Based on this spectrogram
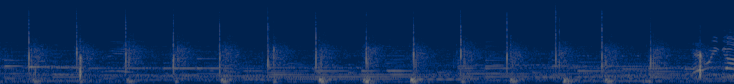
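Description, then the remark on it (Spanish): An audience claps together for Him during a song of praise, in a steady, even rhythm, about two claps per second, crisp and loud over sustained instrumental music and faint singing voices. “Vamos a aplaudir una vez más.”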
